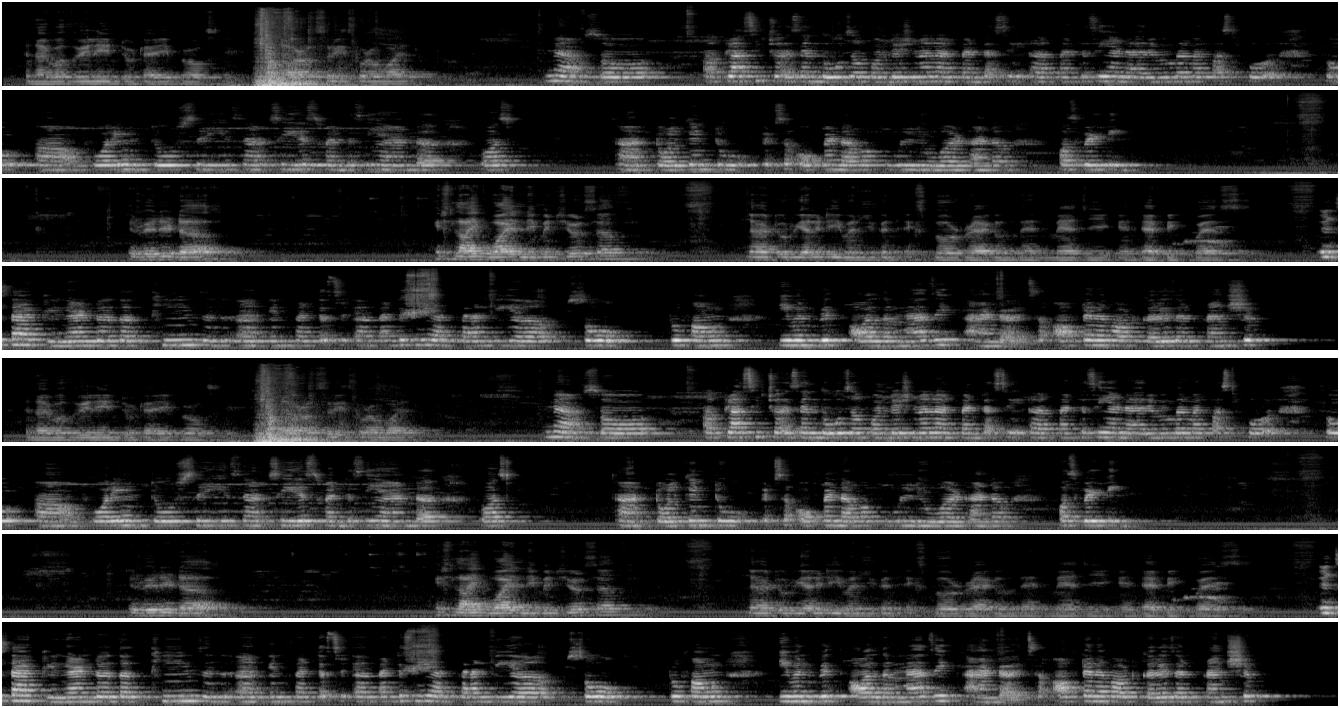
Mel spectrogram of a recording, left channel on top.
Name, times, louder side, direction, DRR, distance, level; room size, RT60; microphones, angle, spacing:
voice 1, 0.2-2.1 2.5-4.2 26.3-26.6 28.0-29.0 31.0-33.0 33.6-33.8 34.1-39.1 39.6-39.8 44.1-44.4, left 1 dB, 25° left, 3 dB, 0.6 m, -30 dB
sound 1, 2.2-4.7 5.0-6.1 7.3-8.7, equal, 55° left, 1.2 m, -25 dB
voice 2, 5.4-6.4 7.0-7.5 7.7-13.0 13.2-17.7 18.2-18.4 19.5-23.4 23.9-24.6 38.7-38.9 39.9-41.4 41.7-43.3 43.6-46.2 46.8-47.4 47.9-52.6, equal, 50° right, 5 dB, 0.6 m, -22 dB
5.9 x 2.2 x 3.2 m, 0.76 s
head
